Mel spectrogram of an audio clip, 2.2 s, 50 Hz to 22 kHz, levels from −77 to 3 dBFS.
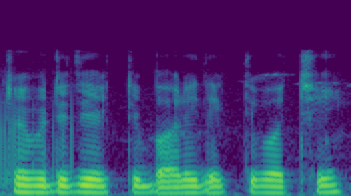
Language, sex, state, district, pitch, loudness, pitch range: Bengali, male, West Bengal, Cooch Behar, 130 Hz, -15 LUFS, 125-135 Hz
